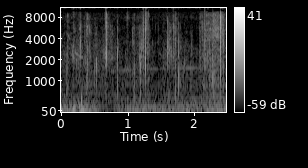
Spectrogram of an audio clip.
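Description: Footsteps close to the microphone: a string of irregular light steps and clicks.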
